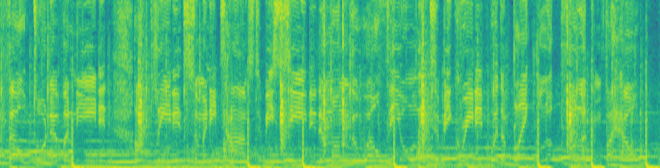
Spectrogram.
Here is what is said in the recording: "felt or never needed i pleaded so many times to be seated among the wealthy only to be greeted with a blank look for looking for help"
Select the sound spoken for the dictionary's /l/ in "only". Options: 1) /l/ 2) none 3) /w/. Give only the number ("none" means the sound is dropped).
2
